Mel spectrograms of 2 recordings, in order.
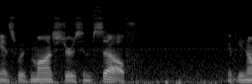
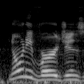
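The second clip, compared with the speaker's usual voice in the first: put-on asking the kid; 8 semitones higher, 3 dB louder than usual. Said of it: "And he said".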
